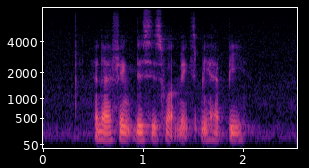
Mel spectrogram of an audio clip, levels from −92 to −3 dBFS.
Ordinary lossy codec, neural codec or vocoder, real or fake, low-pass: none; none; real; none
